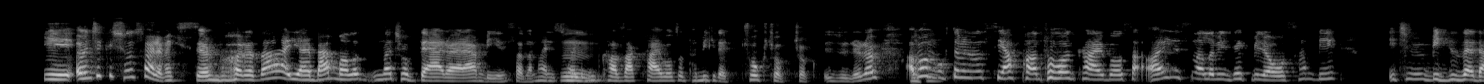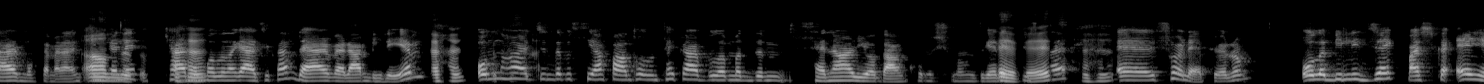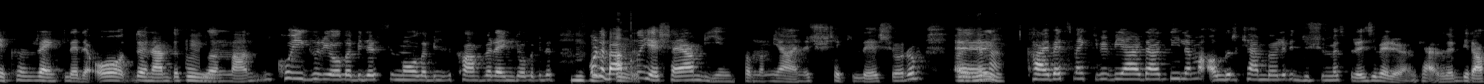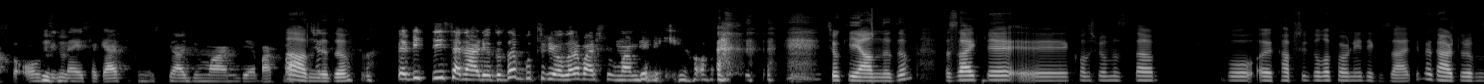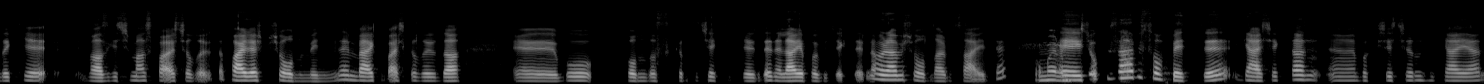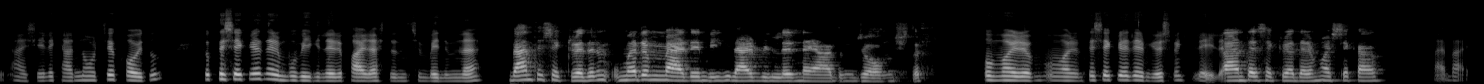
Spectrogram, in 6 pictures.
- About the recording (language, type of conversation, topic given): Turkish, podcast, Gardırobunuzda vazgeçemediğiniz parça hangisi ve neden?
- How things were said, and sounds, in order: other background noise; tapping; chuckle; laughing while speaking: "gerekiyor"; chuckle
